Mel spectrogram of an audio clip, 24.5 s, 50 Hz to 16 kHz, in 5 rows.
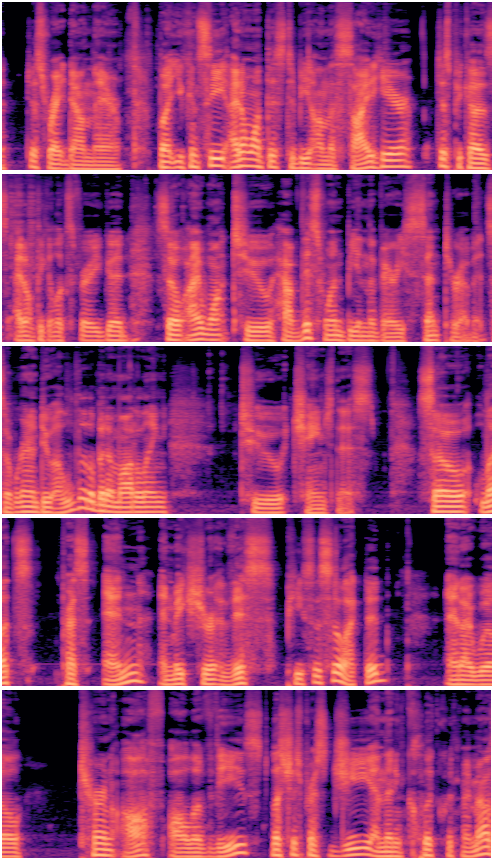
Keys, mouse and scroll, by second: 0.8 scroll up 1, 1.1 shift+middle click, 1.3 scroll down 2, 1.4 middle click, 1.8-2.6 scroll up 2, 2.6-4.2 scroll up 1, 4.2-5.3 middle drag, 5.3 scroll down 1, 5.4-6.5 middle drag, 6.5 scroll up 2, 8.9 middle click, 9.7-10.3 scroll up 1, 10.3 KP_1, 11.6-12.8 shift+middle drag, 12.8-13.9 scroll up 1, 13.9-15.5 shift+middle drag, 15.5 n, 16.3 middle click, 17.0-17.8 scroll down 1, 19.8-22.2 drag, 22.2 g.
